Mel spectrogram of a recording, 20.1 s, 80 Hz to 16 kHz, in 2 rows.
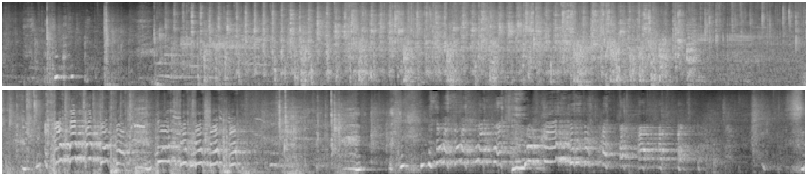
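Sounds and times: heavy rain on concrete: 2.1 - 14.6.

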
